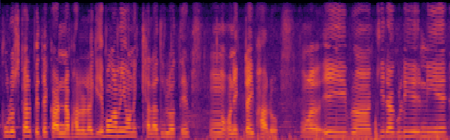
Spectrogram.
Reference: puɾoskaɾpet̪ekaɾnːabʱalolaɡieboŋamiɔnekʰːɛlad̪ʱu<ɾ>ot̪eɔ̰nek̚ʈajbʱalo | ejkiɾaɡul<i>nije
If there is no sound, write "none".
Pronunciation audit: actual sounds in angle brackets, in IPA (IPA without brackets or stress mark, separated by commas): l, i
